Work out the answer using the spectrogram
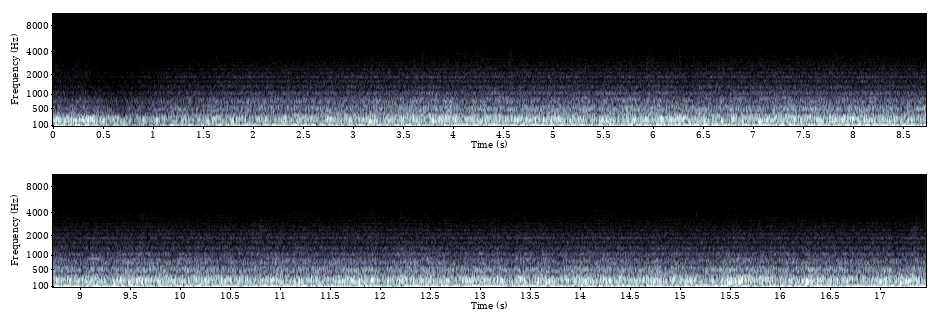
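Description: Steady running rumble of a moving train heard from inside the carriage, with a faint steady hum over it.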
